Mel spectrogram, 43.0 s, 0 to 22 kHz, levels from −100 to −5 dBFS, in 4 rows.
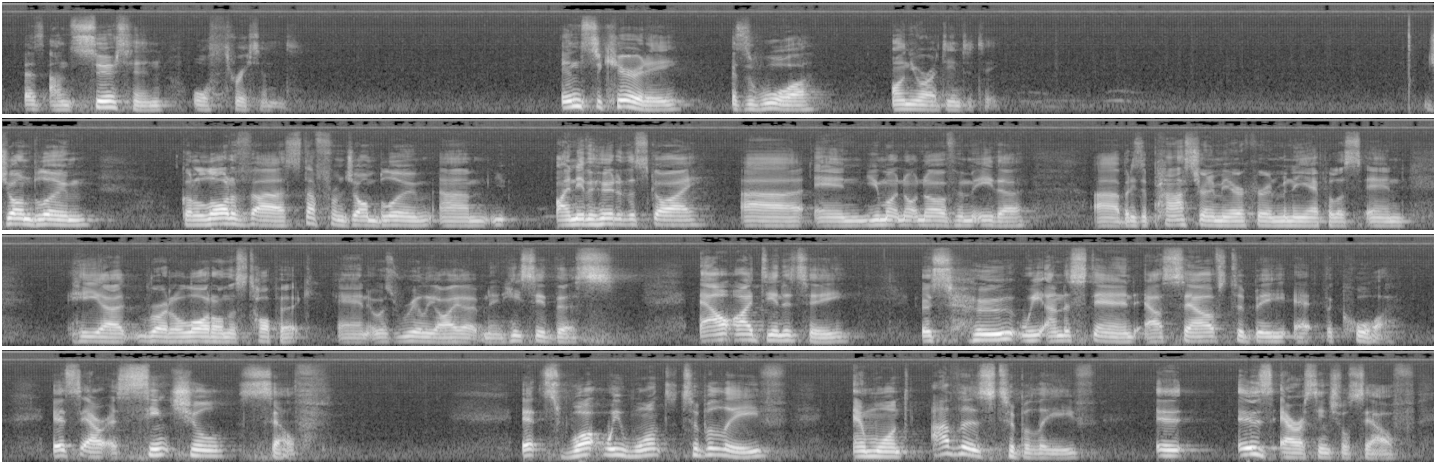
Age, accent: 30-49, Australian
